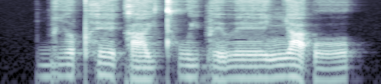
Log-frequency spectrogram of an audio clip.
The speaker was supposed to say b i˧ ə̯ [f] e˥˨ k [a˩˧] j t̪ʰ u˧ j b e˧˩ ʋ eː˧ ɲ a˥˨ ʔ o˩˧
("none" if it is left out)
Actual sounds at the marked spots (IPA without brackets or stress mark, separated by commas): pʰ, a˩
